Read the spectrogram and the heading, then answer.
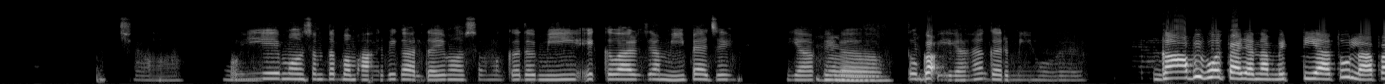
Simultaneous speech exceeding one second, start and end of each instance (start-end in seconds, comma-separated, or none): none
